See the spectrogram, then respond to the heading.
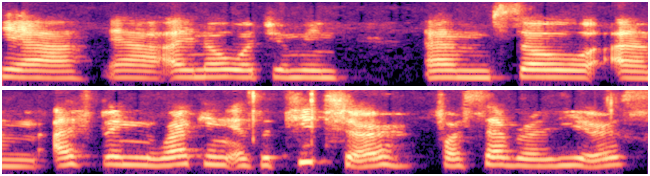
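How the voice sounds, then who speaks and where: Her voice fairly high, a woman speaks at a fairly slow pace with monotone, flat intonation. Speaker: software developer and conference speaker. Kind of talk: Q&A interview answers. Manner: hesitant, many fillers.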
